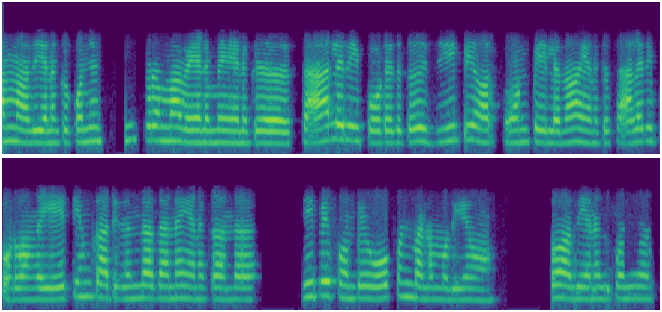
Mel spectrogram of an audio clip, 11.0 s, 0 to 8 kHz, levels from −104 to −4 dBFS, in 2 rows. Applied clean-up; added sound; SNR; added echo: neural mask model Resemble Enhance denoiser.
